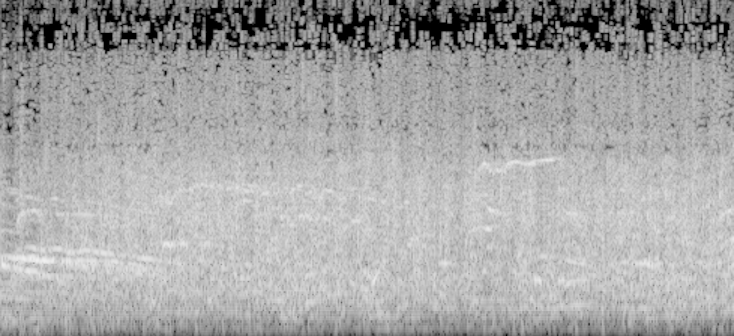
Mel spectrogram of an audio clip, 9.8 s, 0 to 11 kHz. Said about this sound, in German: Genau. Euer Applaus. So. Den 14. Platz. Herzlichen Glückwunsch an Team Ruhrpiraten.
